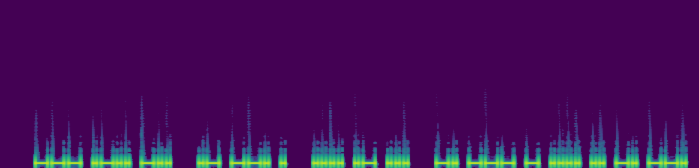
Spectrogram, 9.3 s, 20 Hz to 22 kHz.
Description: Morse code, heard as a keyed tone, about 22 wpm, 700 Hz. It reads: OLD AGE HAS NOTHING
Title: Sentences from Top 1100 Words 22wpm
